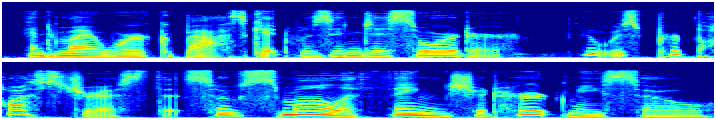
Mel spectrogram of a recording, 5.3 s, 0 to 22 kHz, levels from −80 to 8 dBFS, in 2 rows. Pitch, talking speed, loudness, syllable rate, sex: 185 Hz, 215 wpm, -18 LUFS, 5.1 syllables/s, female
